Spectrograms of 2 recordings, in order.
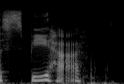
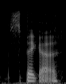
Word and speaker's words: Spiga: I think it's Spia. There's a G, and I don't think you pronounce it that way. Spiga, but it's Spia, I think. Magia. Yeah, you pronounce the G in Italian.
